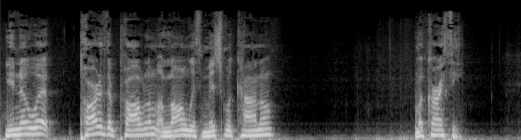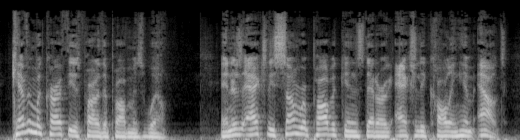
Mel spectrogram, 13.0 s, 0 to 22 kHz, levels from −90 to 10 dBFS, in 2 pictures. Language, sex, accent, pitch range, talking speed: English, male, American, 110-170 Hz, 145 wpm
